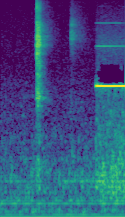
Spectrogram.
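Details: Wired eight-patient nurse call bell system with volume-controlled beeper turned down: two faint high-pitched chirps, then a steady electronic tone; nurse call beeper at reduced volume.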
